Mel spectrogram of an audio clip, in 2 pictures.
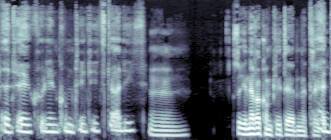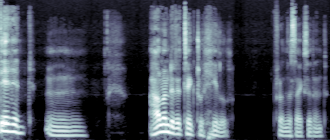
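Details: Two adult male speakers in an interview; conversational speech.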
